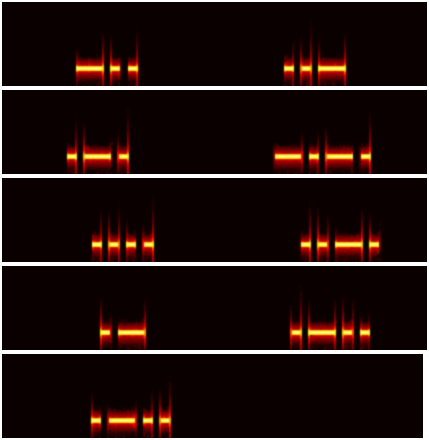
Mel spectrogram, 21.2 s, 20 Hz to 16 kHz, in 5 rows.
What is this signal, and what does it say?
Morse code, heard as a keyed tone, about 14 wpm, spaced as for 5 wpm, 700 Hz. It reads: DURCHFALL
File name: Morsekurs / Witze / Witz 30. Januar 2018, 25 F70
